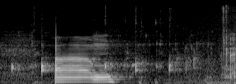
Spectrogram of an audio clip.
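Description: Dark, nearly black liquid is poured into a glass, giving a short gurgling, bubbling tone with faint drips around it. Quiet room sound surrounds the pour.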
